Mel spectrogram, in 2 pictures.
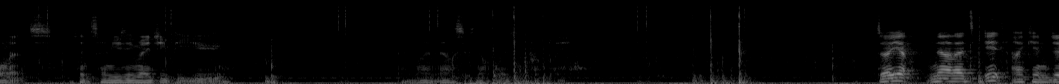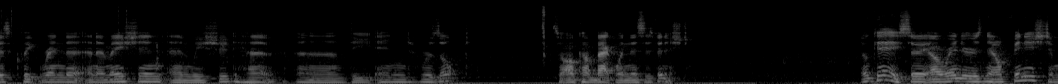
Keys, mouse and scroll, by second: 0.4 click, 0.4-1.1 scroll down 3, 1.6 click, 3.4 click, 5.2 click, 5.2 KP_0, 6.4 click, 7.2 KP_0, 8.5-8.8 scroll up 4, 8.8-9.3 scroll down 8, 10.6 click.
